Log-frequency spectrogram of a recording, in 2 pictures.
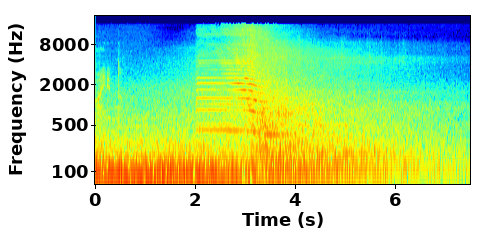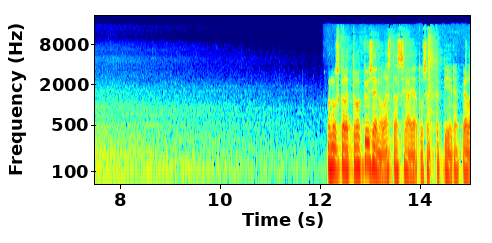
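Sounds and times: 
combustion engine vehicle running: 0.0 - 15.0
horn blast: 1.6 - 5.4
speech: 12.2 - 15.0.

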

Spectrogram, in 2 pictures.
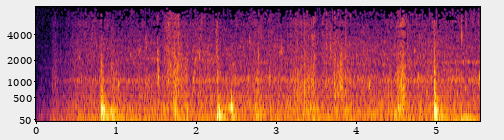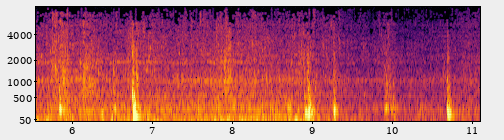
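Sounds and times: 
low rumble of wind on a lake: 0.0 - 11.0
water sloshing around a boat on a lake: 0.0 - 11.0
sharp knocks or splashes of a boat: 0.5 - 11.0.

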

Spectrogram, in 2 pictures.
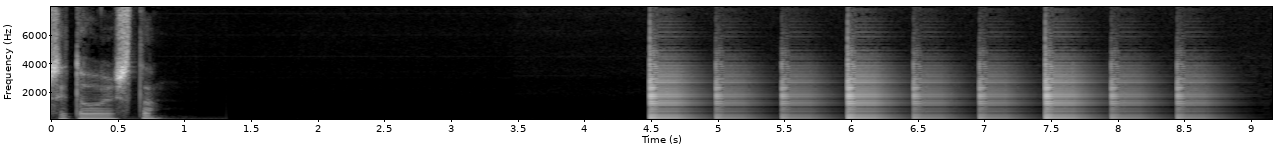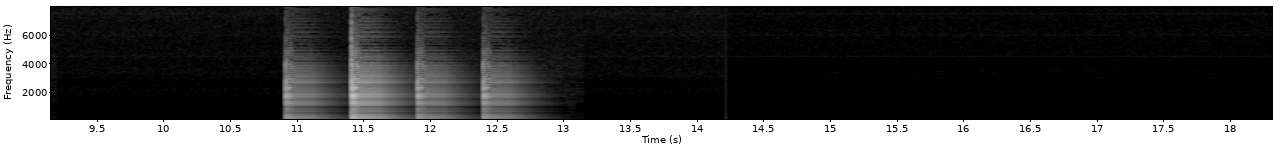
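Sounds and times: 
speech: 0.0 - 0.9
musical aptitude test harmonic tone sequences: 4.5 - 9.0, 11.0 - 12.9.

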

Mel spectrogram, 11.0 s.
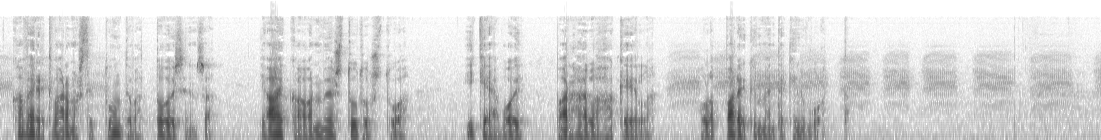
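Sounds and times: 
spotted nutcracker call: 0.0 - 1.6, 6.6 - 11.0
speech: 0.1 - 8.6.

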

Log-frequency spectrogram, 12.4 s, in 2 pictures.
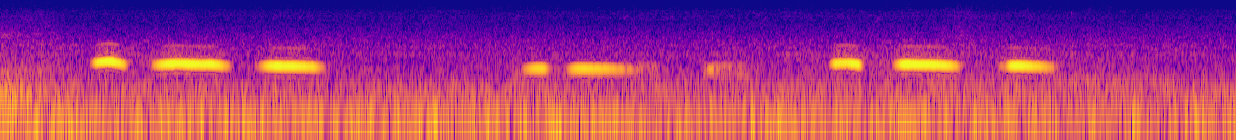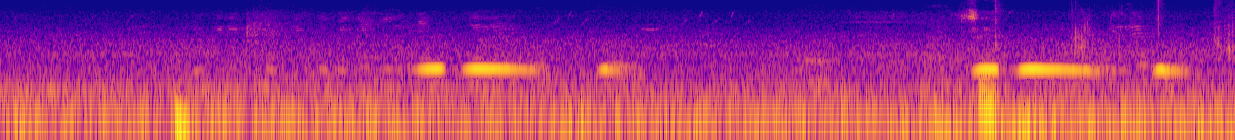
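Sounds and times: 
hiss and rumble: 0.0 - 12.3
Eurasian collared dove cooing three-note phrase: 0.4 - 1.7, 2.6 - 5.4, 7.5 - 9.6, 10.2 - 12.2.

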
